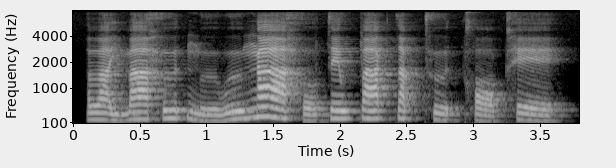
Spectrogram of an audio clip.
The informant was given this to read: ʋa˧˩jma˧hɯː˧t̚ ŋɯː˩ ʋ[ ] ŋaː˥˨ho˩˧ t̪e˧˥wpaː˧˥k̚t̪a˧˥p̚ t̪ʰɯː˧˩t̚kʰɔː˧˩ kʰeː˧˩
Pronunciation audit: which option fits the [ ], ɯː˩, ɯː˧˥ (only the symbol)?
ɯː˧˥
